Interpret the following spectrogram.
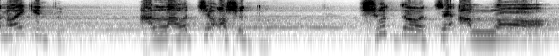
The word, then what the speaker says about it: আল্লাহ: বলেন তো আল্লাহ নয়। কিন্তু আল্লাহ হচ্ছে অশুদ্ধ।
